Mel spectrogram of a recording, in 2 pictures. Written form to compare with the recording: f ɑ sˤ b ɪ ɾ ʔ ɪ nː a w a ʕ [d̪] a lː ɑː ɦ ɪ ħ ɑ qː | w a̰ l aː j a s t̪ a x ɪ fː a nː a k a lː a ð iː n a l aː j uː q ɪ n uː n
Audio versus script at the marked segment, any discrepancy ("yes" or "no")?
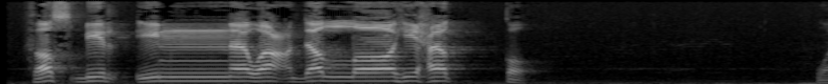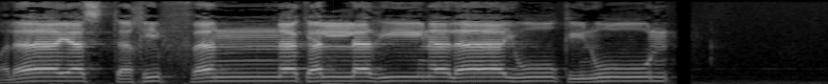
no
